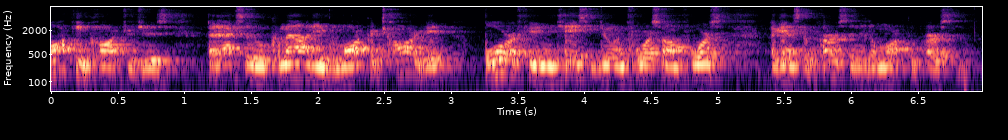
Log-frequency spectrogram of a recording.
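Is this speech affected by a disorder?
No.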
